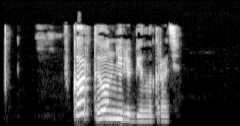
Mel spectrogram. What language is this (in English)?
Russian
